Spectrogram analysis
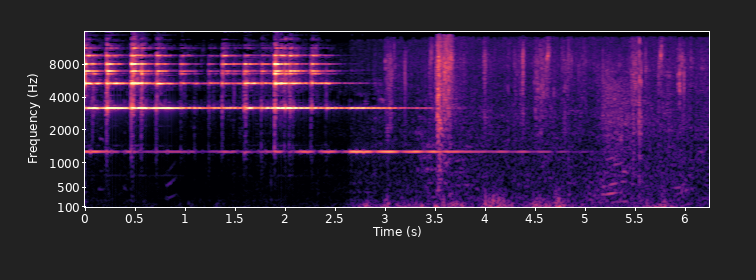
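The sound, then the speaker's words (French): A bell rings at nine o'clock to call children at a centre where young migrants learn French. Bright, sustained ringing tones last a few seconds, then give way to rumbling background noise. “Donc là, il est 9h. Je sonne.”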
